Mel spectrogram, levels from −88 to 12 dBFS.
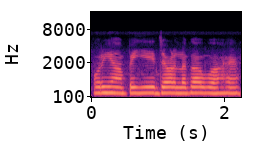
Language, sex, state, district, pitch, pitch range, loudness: Hindi, female, Haryana, Jhajjar, 215 Hz, 210-215 Hz, -14 LUFS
